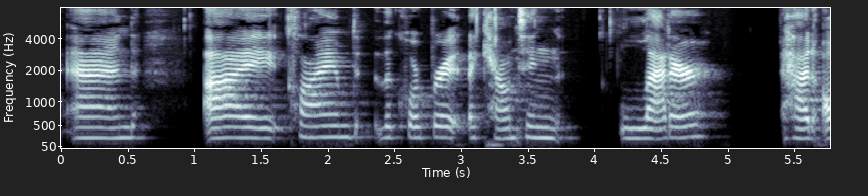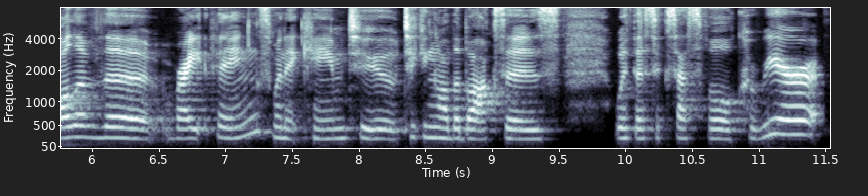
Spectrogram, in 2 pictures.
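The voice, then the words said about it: American accent. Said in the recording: “I grew up in the USA, which, if my accent hadn't given it away yet”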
